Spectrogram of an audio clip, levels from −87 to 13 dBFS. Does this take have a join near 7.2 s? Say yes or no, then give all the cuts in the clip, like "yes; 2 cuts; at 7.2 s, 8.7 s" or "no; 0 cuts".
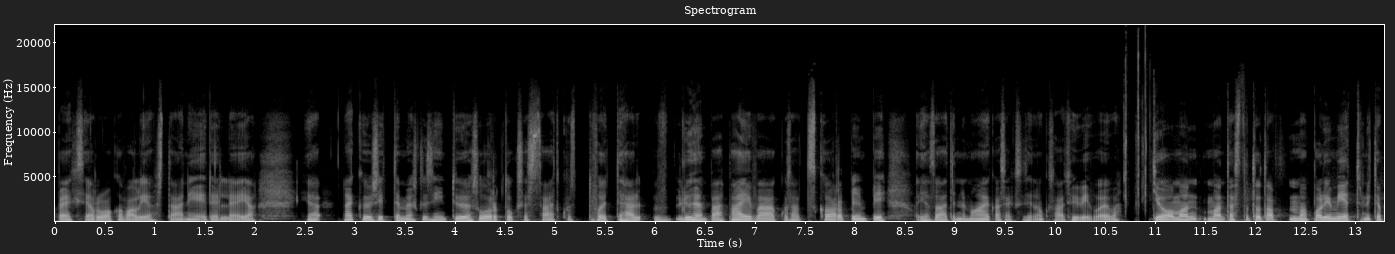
no; 3 cuts; at 2.7 s, 8.6 s, 10.9 s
